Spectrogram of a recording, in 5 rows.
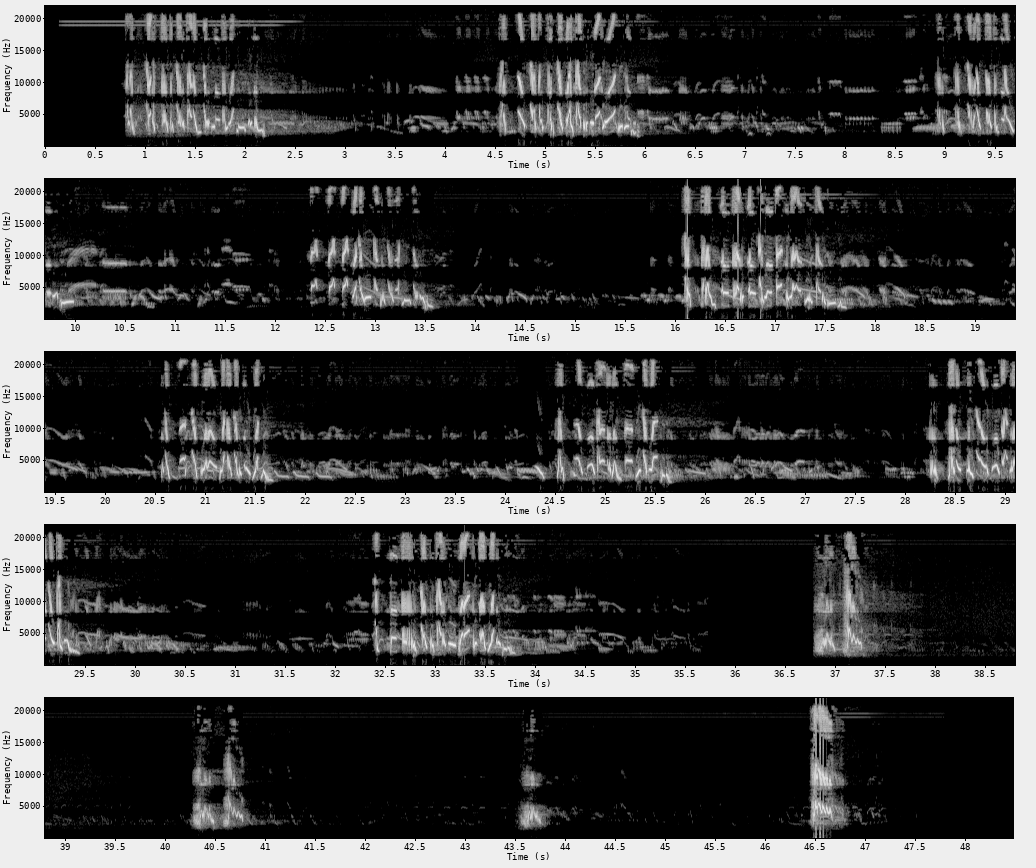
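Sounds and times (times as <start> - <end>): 
small lark Calandrella brachydactyla: 0.8 - 35.7, 36.8 - 37.7, 40.3 - 41.4, 43.6 - 44.6, 46.4 - 47.1.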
